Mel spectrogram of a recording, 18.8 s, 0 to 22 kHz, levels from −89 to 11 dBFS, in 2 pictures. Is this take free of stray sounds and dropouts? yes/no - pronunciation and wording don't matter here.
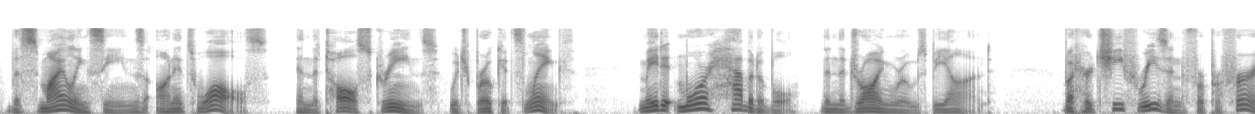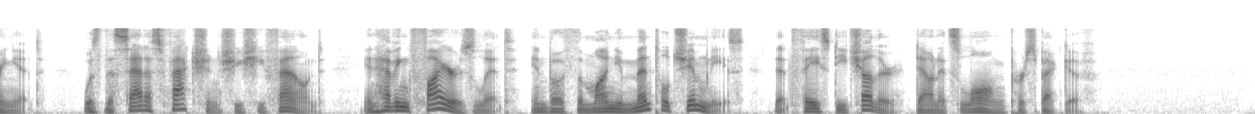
yes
